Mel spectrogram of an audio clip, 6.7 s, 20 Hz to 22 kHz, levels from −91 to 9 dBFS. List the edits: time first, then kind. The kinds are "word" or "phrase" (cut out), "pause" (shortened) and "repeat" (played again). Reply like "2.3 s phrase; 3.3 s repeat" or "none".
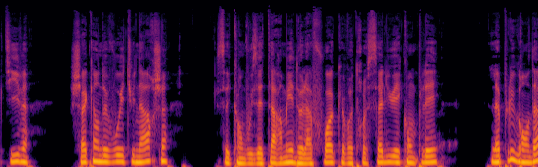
none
